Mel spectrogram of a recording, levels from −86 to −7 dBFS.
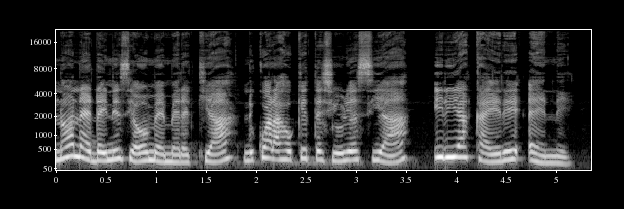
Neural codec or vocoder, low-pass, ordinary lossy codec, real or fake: none; none; none; real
